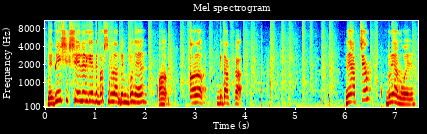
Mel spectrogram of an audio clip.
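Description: A gaming channel host giving excitable, casual let's-play commentary, exclaiming and teasing a co-player. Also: sits high, moderate pace, long pauses, soft background music.

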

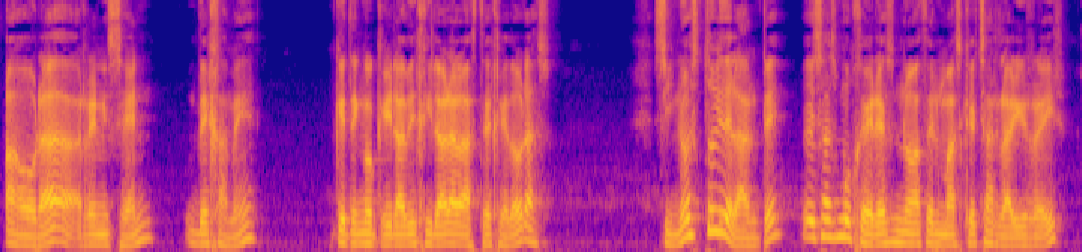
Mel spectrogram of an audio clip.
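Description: A man's voice: mid-range voice, expressive, normal speed, a bit bright, close to an everyday voice. A man voicing a sly, fearful older woman servant who dodges questions, in an audiobook. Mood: evasive.

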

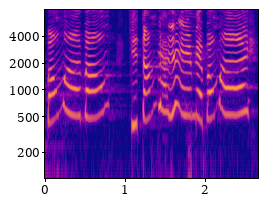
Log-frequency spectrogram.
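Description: An actress playing a gentle young woman in a stage comedy sketch, cooing sing-song words to her pet fish. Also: very high voice, a little fast, music in the background.

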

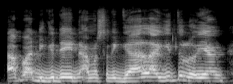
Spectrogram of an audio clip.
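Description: A man's voice: on the high side, steady tone, fast, over a noisy crowd. A man with a Jakarta Indonesian accent hosting a casual podcast interview, playful and teasing with his guest. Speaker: podcast host.

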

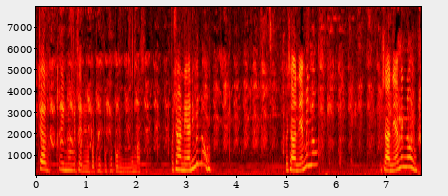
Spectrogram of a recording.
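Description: A high-voiced Punjabi village daughter-in-law, played by a woman in a homemade web drama. She grumbles dramatically to herself, full of exclamations. Faint music sits behind her. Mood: exasperated, then playful scolding.

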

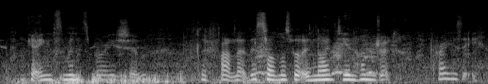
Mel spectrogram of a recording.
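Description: A young woman chatting casually in a vlog, her voice croaky and bunged up from a cold. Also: medium pitch, moderate pace, noisy background. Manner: chatty, softly sing-song baby talk. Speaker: vlogger. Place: outdoors, walking along a road. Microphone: handheld camera.

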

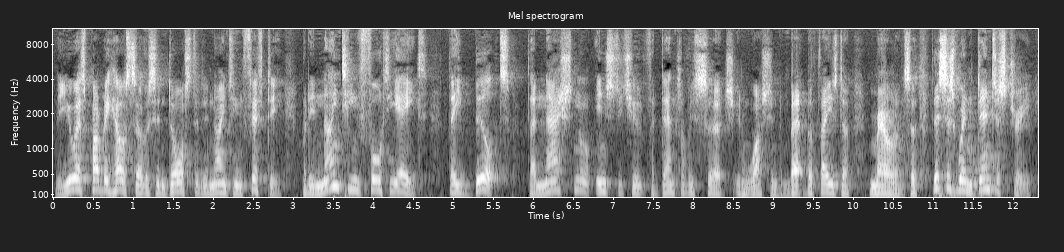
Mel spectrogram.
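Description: A man's voice: a little high, animated, normal speed, few pauses. A man giving a public talk, emphatic and sarcastic, often repeating phrases for effect. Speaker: guest speaker. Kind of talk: public talk on a health controversy.

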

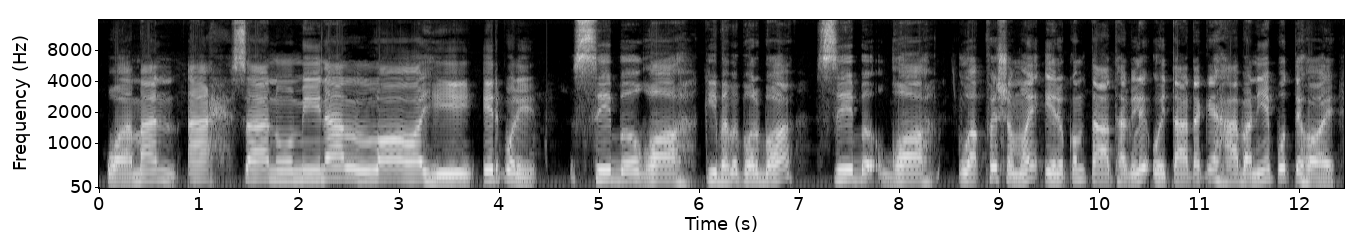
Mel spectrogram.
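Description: High-voiced male Quran teacher, slow recitation. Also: no room sound, studio quality. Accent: Bangladeshi Bengali. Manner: drawn-out slow recitation, repeated for students. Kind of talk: slow step-by-step recitation lesson.

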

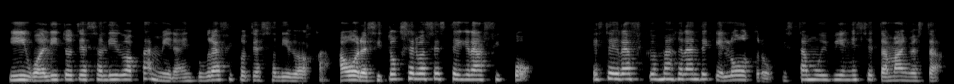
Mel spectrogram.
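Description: A woman, a teacher giving direct, corrective feedback on student work over a video call. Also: medium pitch. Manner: direct, corrective, gives step-by-step instructions. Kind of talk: online class feedback. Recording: dull lo-fi video call audio.

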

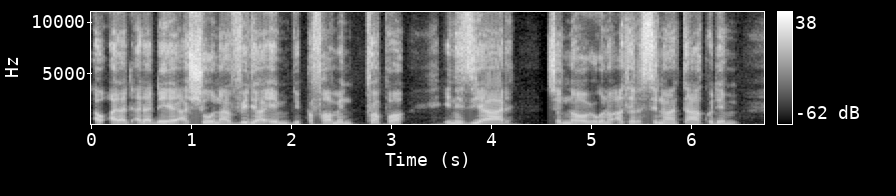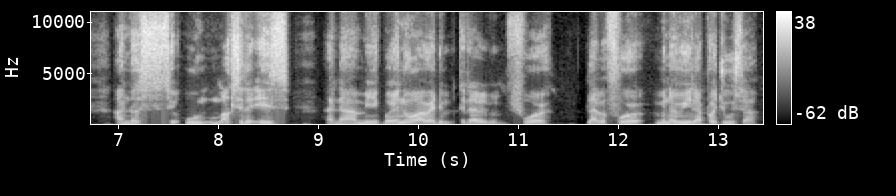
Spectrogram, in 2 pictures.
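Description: A man's voice: lowish voice, no room sound, studio quality. A man hosting a vlog interview outdoors, with a loose style full of "know what I mean". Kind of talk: casual interview talk. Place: outdoors, sitting by a dirt road.

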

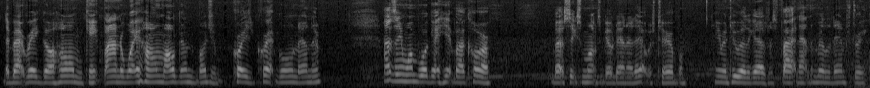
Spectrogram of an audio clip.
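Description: A woman's voice: medium pitch, darkish tone, slight background noise. A middle-aged woman with a Southern US accent, chatting in a rambling, folksy way as she eats in her parked car at night, recorded on a dashboard camera. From South Carolina. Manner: rambling, folksy, chats while eating. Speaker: vlogger. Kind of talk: casual chat.

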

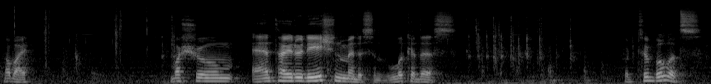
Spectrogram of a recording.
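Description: A man streaming a video game with joking, excitable commentary. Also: a little high, measured pace, a little hiss or hum. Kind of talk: gameplay commentary.

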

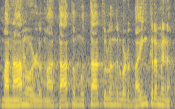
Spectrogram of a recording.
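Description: A male pastor from Karnataka giving a sermon testimony, moving from soft pleading to loud exclamations and calling for hallelujahs. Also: a little high, little pitch movement, quick pace. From Karnataka, India. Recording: echoey hall with faint noise.

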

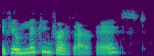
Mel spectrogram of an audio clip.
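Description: A woman's voice: fairly high pitch, very animated, a little slow, gravelly, slightly rough. A woman in her thirties, a healing practitioner, talking casually to camera from her living room, chatty and laughing often. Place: small home living room, indoors.

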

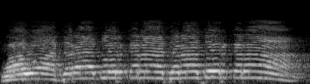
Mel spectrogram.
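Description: This man comes through a loudspeaker PA system, high in pitch and heard from a distance. The sound is muffled and echoey, and he mixes excited race calls with firm warnings to the crowd. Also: slow. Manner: exclaims praise again and again, firmly repeats crowd rules. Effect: over a loudspeaker PA system. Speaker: race commentator and announcer. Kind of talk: live sports commentary. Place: outdoor bullock cart race ground.

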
